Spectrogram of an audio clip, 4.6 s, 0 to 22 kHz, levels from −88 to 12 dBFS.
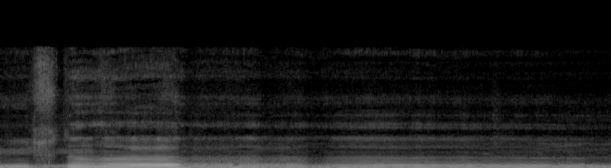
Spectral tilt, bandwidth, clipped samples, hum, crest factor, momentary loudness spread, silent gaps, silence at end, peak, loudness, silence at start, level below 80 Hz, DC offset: -6.5 dB/octave; 16.5 kHz; under 0.1%; none; 18 dB; 10 LU; none; 0 s; -18 dBFS; -35 LUFS; 0 s; -72 dBFS; under 0.1%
